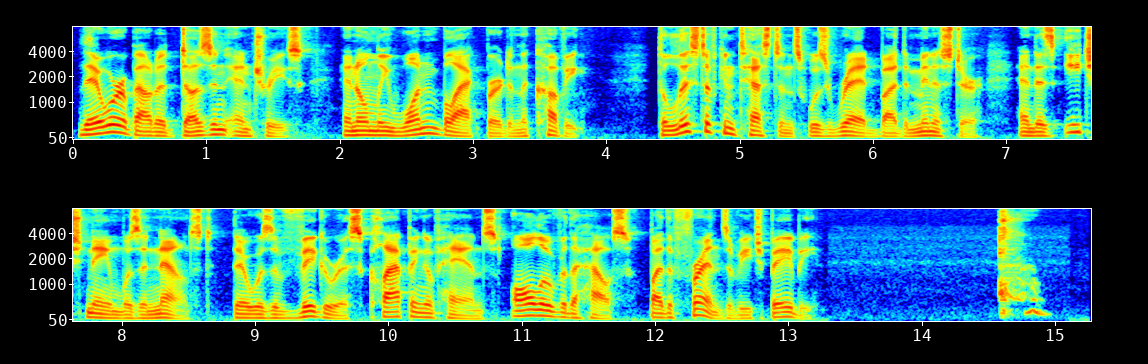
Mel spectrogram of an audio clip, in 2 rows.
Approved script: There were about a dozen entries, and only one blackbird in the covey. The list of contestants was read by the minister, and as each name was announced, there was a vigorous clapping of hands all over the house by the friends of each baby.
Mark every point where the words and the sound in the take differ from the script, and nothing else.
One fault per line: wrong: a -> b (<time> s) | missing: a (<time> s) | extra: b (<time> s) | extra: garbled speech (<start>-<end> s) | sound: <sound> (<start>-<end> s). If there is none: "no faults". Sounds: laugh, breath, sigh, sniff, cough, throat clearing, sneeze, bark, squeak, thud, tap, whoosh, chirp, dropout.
sound: throat clearing (14.6-15.0 s)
